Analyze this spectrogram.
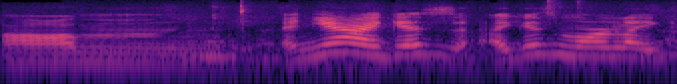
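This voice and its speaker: Amid noticeable background noise and audible room echo, a woman speaks with a fairly high pitch and very wide pitch swings. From Mexico. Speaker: chef and restaurant owner. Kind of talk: casual interview.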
